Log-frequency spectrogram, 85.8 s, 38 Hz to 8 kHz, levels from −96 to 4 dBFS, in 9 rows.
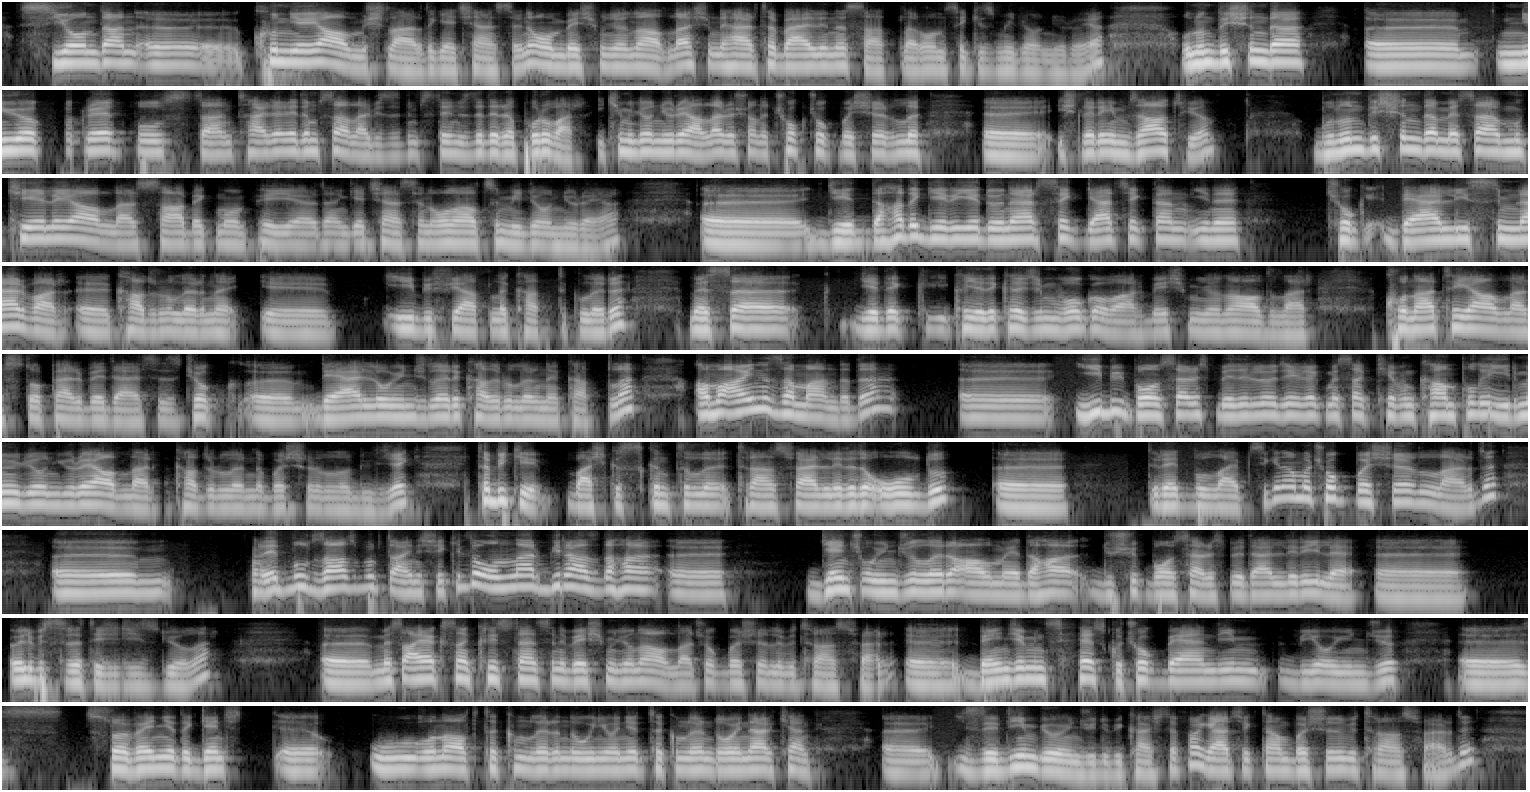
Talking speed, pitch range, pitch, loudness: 130 wpm, 130-160 Hz, 145 Hz, -22 LUFS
